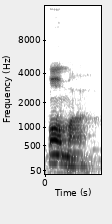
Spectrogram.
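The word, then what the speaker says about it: homard: bien pharmacie pharmacie Omar oui la lettre H ne se prononce pas c'est Omar je dis le mot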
